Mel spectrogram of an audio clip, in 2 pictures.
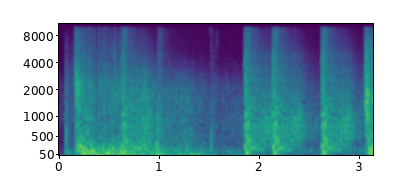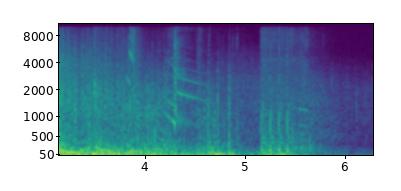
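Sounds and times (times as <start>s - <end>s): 
military battle ambience: 0.0s - 6.2s.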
